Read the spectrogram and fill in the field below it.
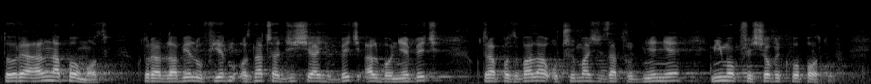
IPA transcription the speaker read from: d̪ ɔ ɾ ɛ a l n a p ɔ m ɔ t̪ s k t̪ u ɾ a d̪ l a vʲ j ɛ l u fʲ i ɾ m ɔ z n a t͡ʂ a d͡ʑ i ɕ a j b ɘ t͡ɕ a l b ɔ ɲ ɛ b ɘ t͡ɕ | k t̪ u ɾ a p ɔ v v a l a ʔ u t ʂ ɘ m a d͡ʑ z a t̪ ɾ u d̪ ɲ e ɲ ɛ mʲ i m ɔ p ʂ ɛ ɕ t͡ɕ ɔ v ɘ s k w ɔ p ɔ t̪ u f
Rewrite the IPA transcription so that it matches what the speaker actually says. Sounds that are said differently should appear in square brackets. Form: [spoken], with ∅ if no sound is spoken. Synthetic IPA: [t̪] ɔ ɾ ɛ a l n a p ɔ m ɔ t̪ s k t̪ u ɾ a d̪ l a vʲ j ɛ l u fʲ i ɾ m ɔ z n a t͡ʂ a d͡ʑ i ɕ a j b ɘ t͡ɕ a l b ɔ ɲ ɛ b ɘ t͡ɕ | k t̪ u ɾ a p ɔ [z] v a l a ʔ u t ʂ ɘ m a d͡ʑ z a t̪ ɾ u d̪ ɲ e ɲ ɛ mʲ i m ɔ p ʂ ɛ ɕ t͡ɕ ɔ v ɘ [x] k w ɔ p ɔ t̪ u f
